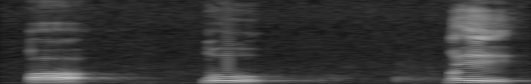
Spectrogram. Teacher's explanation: Nah, yang penting terangkat lidahnya bukan kul tapi qul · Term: qaf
